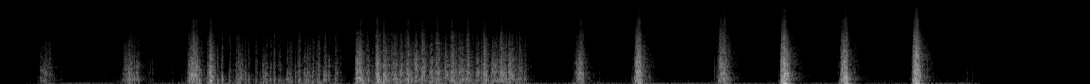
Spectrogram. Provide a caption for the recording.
Indiana Jones Fire stick shake 2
